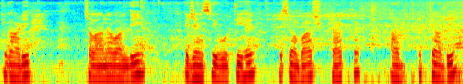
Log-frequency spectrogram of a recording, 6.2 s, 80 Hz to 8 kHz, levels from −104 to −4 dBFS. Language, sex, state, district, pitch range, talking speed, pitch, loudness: Hindi, male, Madhya Pradesh, Katni, 110-130 Hz, 95 wpm, 120 Hz, -16 LUFS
